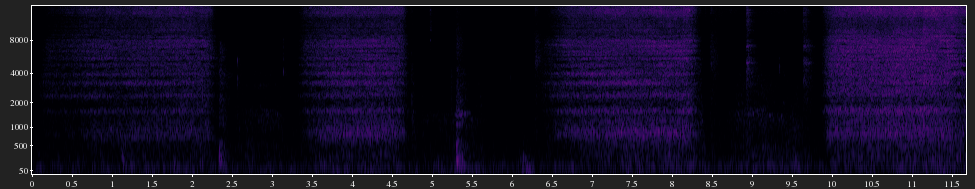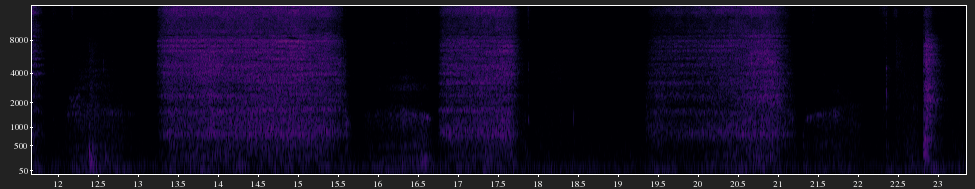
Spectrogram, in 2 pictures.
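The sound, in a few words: blowing on India ink drops on paper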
